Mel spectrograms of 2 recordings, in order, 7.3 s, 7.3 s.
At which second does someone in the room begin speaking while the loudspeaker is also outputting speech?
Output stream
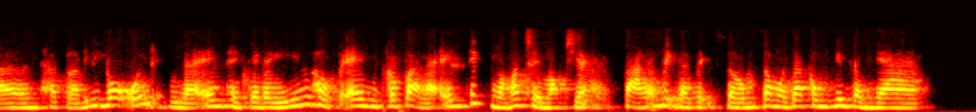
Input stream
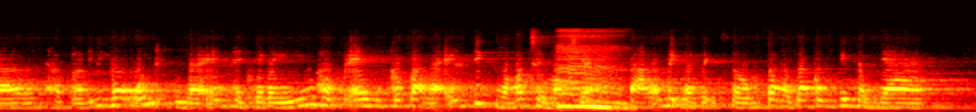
4.2 s

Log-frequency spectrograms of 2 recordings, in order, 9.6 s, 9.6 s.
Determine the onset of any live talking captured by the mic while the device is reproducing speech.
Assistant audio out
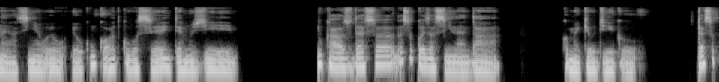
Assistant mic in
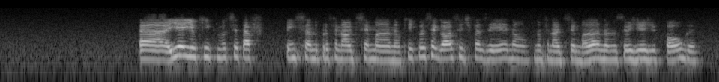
1.9 s

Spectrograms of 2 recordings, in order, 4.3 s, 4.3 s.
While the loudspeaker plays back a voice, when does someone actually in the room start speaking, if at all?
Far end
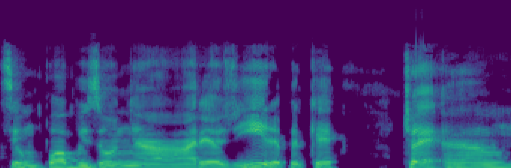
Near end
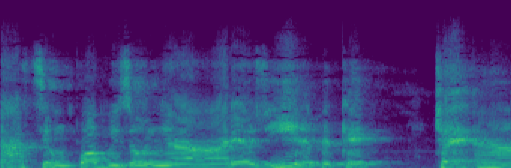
none

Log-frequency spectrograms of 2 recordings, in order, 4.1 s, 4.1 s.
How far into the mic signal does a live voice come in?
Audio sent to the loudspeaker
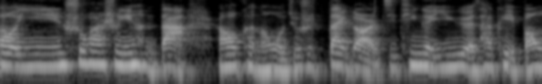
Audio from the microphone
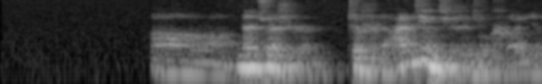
1.1 s

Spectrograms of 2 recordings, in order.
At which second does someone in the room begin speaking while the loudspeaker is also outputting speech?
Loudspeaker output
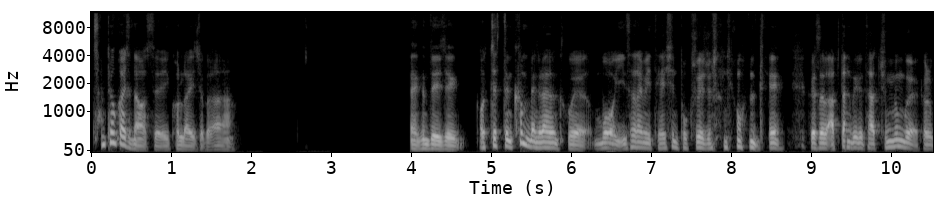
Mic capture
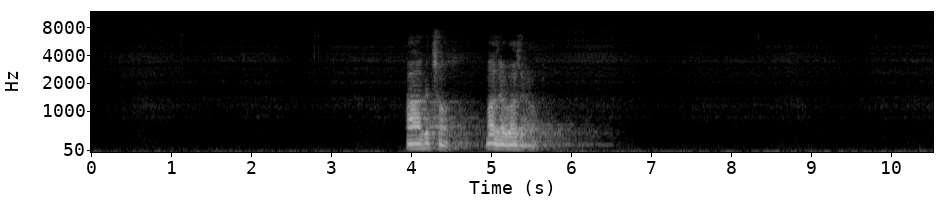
3.9 s

